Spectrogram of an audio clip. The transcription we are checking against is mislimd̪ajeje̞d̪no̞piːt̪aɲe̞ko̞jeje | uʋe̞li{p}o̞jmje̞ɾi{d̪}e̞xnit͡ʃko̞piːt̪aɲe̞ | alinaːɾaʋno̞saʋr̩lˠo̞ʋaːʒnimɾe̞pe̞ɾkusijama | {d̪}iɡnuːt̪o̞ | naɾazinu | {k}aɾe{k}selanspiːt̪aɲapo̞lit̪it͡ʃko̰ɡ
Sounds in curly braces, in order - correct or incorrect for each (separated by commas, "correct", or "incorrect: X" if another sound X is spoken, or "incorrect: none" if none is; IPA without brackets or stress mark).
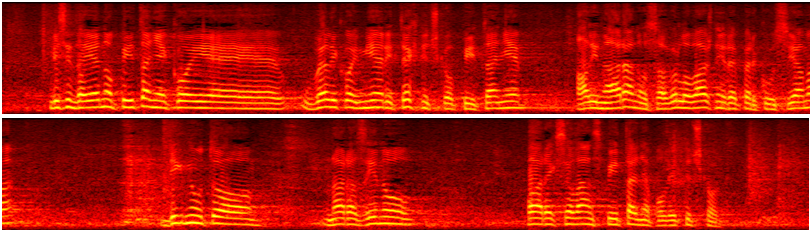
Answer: incorrect: k, incorrect: t̪, correct, incorrect: p, correct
